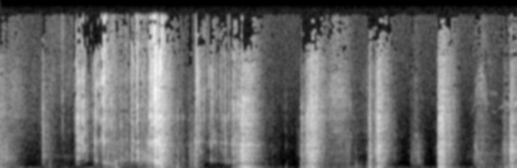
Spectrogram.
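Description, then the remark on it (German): Loud crunchy chewing of a snack with the mouth closed, a steady series of about ten sharp crackling bites and chews with brief pauses between, no talking. “Ich rede normal und, und esse einen dabei.”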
